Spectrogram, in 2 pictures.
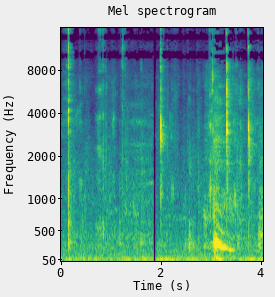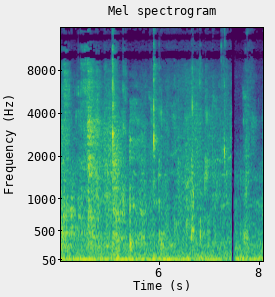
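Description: Close-miked mouth sounds of a person chewing food, with soft wet clicks scattered throughout. About three seconds in there is a short, louder sound that falls in pitch.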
